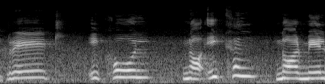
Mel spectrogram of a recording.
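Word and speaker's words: École: किया वो था द इकल। इकल, ये इकोल भी आप इसको पढ़ सकते हैं, ये इंस्टीट्यूशन इकोल आप पढ़ लें इसको, लेकिन इसकी सही प्रोनाउंसिएशन है इकल।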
